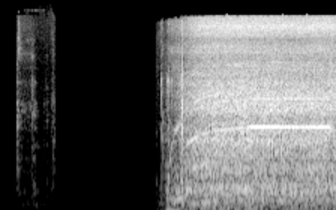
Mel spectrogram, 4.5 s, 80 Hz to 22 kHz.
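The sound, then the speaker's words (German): An early 20th-century vacuum cleaner with a small exhaust pointing upward switches on after a brief faint rustle and silence, its motor whining up to speed and then roaring loudly and steadily, with a thin high tone over the rush. “Also hier sehen wir einen Staubsauger, der einen kleinen Auspuff nach oben hat, wo wir eigentlich gleichzeitig Staub einsaugen und produzieren.”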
